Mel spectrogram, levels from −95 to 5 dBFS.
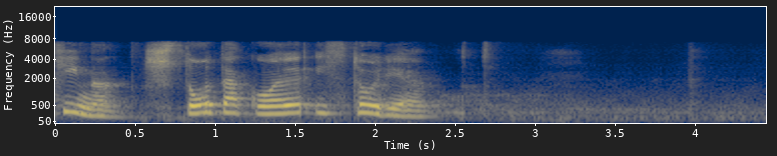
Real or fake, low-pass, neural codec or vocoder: fake; 7.2 kHz; codec, 16 kHz, 0.8 kbps, ZipCodec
